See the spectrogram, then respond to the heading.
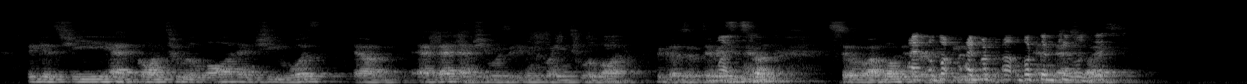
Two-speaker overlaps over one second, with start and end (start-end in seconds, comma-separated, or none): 9.1-11.0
